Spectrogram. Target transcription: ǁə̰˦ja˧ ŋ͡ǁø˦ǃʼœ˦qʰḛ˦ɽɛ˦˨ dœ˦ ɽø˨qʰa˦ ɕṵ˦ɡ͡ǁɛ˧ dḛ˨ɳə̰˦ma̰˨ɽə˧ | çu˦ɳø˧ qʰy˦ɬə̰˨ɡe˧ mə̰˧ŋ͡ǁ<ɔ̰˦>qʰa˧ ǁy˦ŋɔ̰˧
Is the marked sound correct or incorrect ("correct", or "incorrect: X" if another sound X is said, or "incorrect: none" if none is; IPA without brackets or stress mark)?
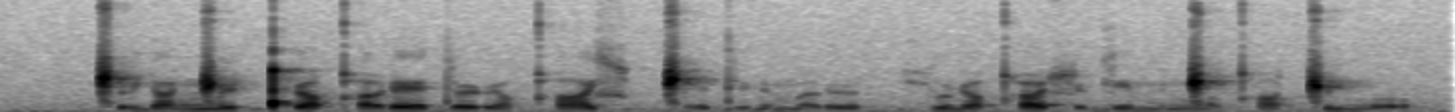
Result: correct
